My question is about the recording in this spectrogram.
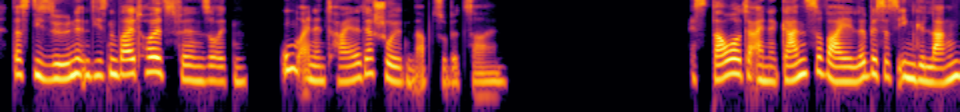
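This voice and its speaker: Slow, calm woman telling a fairy tale. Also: mid-range voice, no echo, studio quality. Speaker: storyteller. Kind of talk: scripted fairy-tale narration.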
